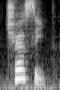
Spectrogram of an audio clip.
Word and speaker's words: chassis: 电动车我常常听广播里面讲到说，哎，有了自驾车，电动车最重要的就是它的底盘 chassis、底盘最后的 s 不发音耶，好酷啊！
